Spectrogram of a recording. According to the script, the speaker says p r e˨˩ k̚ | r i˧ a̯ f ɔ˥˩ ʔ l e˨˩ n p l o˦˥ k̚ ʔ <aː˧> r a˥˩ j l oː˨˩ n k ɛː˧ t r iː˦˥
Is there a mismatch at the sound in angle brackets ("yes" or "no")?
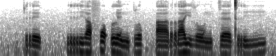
no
